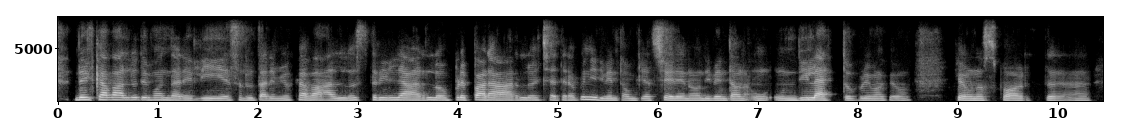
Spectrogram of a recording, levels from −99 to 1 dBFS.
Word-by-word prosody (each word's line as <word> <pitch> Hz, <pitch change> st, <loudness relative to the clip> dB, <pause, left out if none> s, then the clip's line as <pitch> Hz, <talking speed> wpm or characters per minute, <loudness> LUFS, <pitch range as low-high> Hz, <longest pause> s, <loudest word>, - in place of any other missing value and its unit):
del 220 Hz, +1 st, +6 dB
cavallo 215 Hz, -2 st, +3 dB
devo 205 Hz, -2 st, -1 dB
andare 190 Hz, -1 st, -1 dB
lì 180 Hz, 0 st, 0 dB
e 180 Hz, -, -2 dB
salutare 185 Hz, -1 st, -3 dB
il 175 Hz, -, -5 dB
mio 185 Hz, +1 st, -3 dB
cavallo, 190 Hz, -1 st, +1 dB
strigliarlo, 195 Hz, -1 st, +1 dB
prepararlo, 195 Hz, -1 st, +2 dB
eccetera, 190 Hz, -1 st, -4 dB
quindi 235 Hz, +1 st, +1 dB
diventa 185 Hz, 0 st, -1 dB
un 175 Hz, -, -3 dB
piacere, 175 Hz, -1 st, 0 dB
no, 155 Hz, -1 st, -3 dB
diventa 175 Hz, +2 st, 0 dB
un 175 Hz, -, -3 dB
un 180 Hz, -2 st, -4 dB
un 185 Hz, 0 st, +1 dB
diletto 185 Hz, -1 st, +3 dB
prima 180 Hz, 0 st, -3 dB
che 175 Hz, -, -9 dB
un 175 Hz, 0 st, -8 dB, 0.5 s
che 195 Hz, -, -2 dB
uno 175 Hz, -1 st, +1 dB
sport, 160 Hz, -2 st, -4 dB
eh. 165 Hz, 0 st, -6 dB
185 Hz, 170 wpm, -24 LUFS, 175-195 Hz, 0.5 s, del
